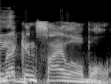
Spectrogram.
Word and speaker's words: irreconcilable: I say irreconcilable. It's the double L sounds weird, but I'm saying it right.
